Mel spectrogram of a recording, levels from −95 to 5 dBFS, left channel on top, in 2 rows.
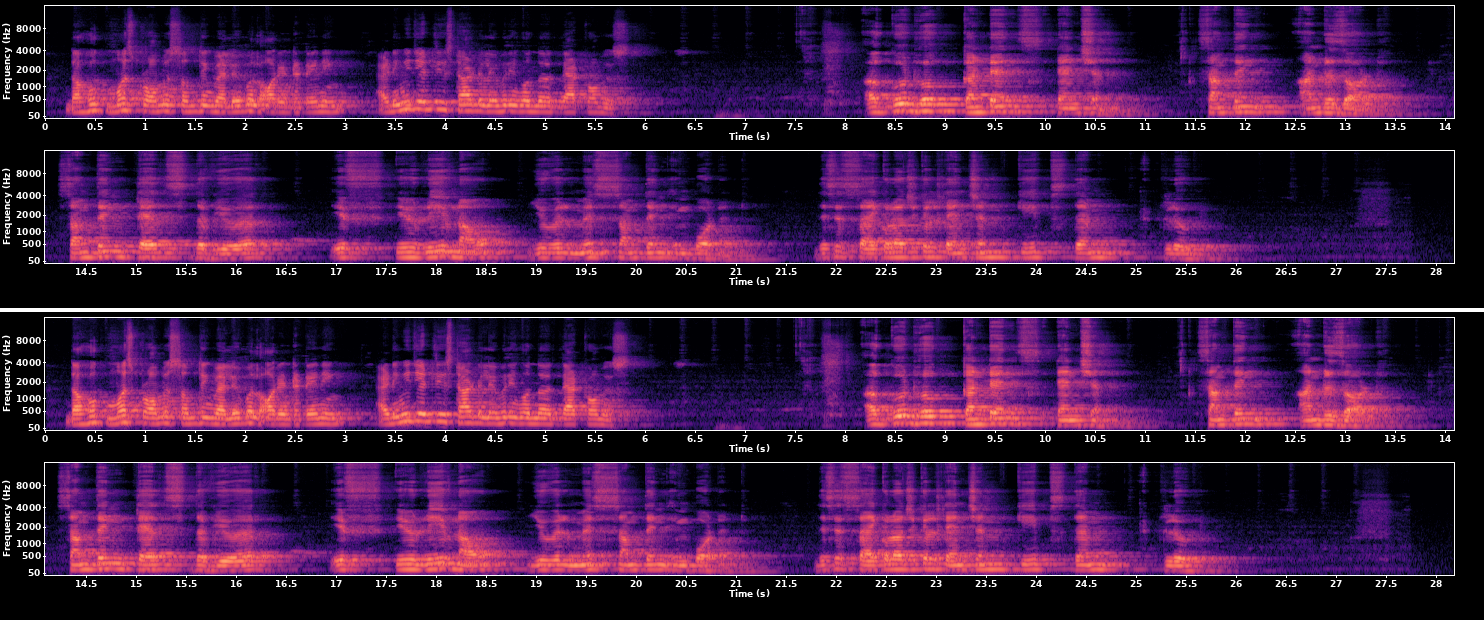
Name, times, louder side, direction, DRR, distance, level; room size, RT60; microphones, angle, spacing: voice 1, 0.2-3.0 3.3-5.8 7.8-8.0, right 2 dB, 40° right, 9 dB, 1.3 m, -24 dB
voice 2, 8.2-10.7 11.6-12.2 12.5-13.3 14.2-16.2 17.0-18.6 18.9-21.0 21.8-24.8 25.3-25.7, right 1 dB, 70° right, 6 dB, 3.6 m, -24 dB
28.0 x 21.5 x 6.7 m, 0.98 s
head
